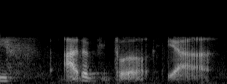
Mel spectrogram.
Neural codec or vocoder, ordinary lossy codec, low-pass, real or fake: codec, 16 kHz, 2 kbps, FunCodec, trained on Chinese and English, 25 frames a second; Opus, 32 kbps; 3.6 kHz; fake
